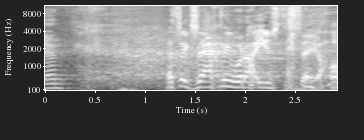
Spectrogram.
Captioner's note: crowd laughs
